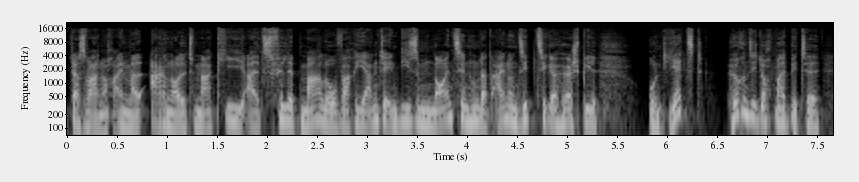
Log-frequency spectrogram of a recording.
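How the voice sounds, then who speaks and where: A man's voice: medium pitch, fairly quick, no echo. A man hosting a podcast, presenting scripted credits and introductions in a radio style on a close studio microphone. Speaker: podcast host.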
